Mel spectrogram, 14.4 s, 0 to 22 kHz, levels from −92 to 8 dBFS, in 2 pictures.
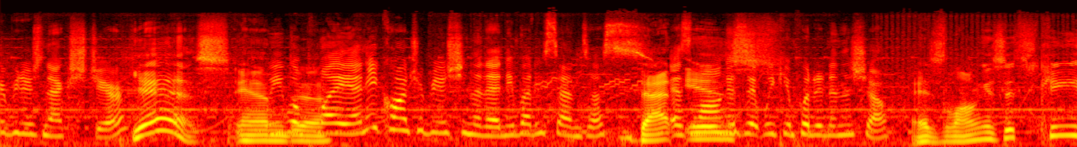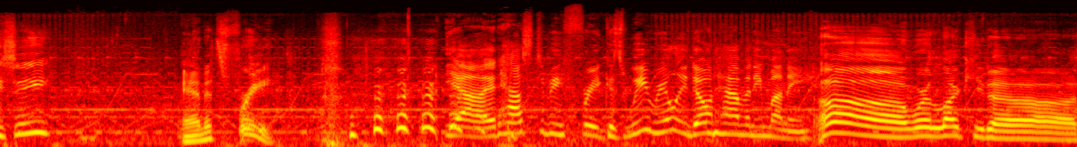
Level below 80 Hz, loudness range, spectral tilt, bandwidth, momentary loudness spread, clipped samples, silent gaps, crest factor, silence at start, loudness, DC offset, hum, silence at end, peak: -48 dBFS; 4 LU; -4 dB/octave; 18 kHz; 8 LU; under 0.1%; none; 18 dB; 0 s; -22 LUFS; under 0.1%; none; 0 s; -4 dBFS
